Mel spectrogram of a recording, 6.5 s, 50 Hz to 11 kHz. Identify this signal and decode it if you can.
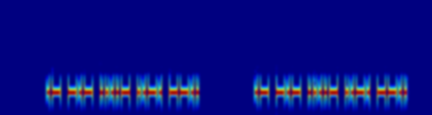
Morse code, heard as a keyed tone, about 30 wpm, 700 Hz. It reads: AK4FZ AK4FZ
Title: USA Call Signs - 5 Characters - Repeated 2x - 30wpm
